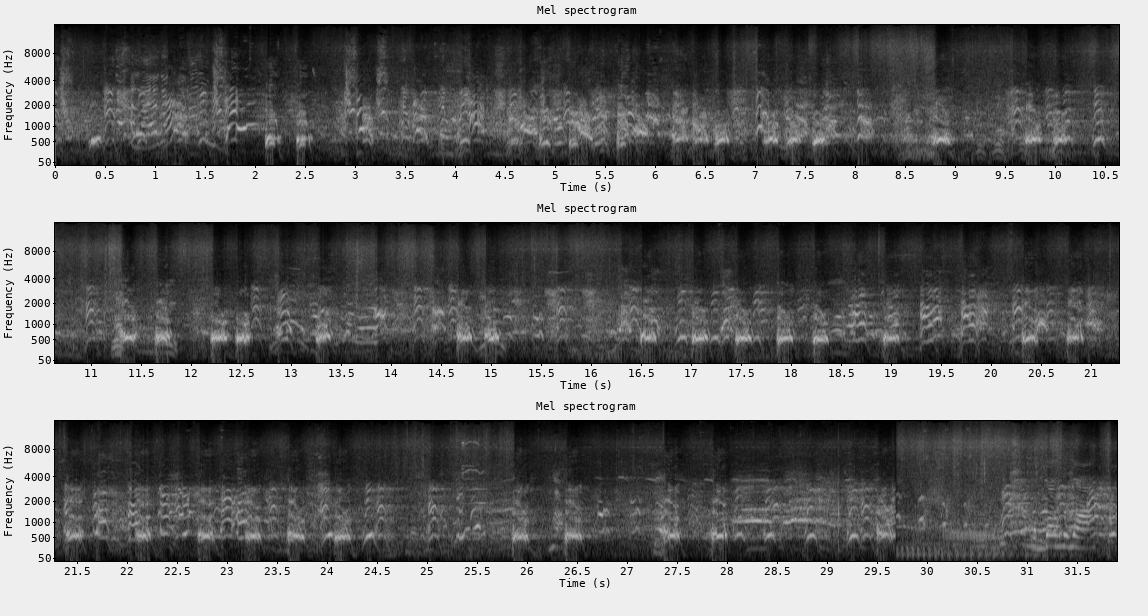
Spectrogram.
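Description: A pack of leashed hunting dogs barking, yelping and whining together without a break, loud and continuous, many dogs overlapping at once; the sound of excited dogs straining at their leashes.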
